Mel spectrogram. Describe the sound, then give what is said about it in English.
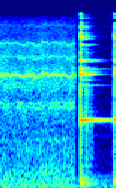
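Two bright clinks of glasses or cups tapping together in a toast, fairly loud, each leaving a short ringing tone. A faint background hum comes before them, and no one speaks. “Now that brings us to tea time. Clink, clink. Clink, clink.”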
